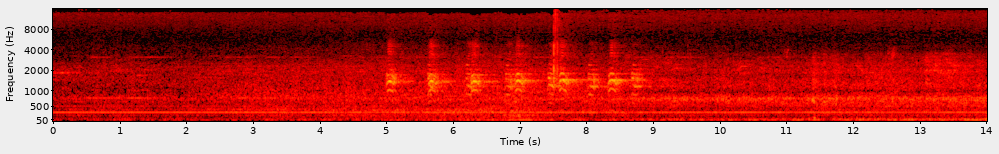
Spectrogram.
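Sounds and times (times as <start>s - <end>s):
faint steady hum: 0.0s - 14.0s
bird calling: 5.0s - 9.0s.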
